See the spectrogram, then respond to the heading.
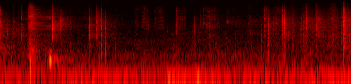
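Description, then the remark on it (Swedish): A gift package is torn open, with a burst of ripping and crinkling wrapping followed by scattered rustles and sharp crackles. Quiet, with no voices. “Den får du öppna med en gång.”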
